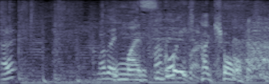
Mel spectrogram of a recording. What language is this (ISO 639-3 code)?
jpn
